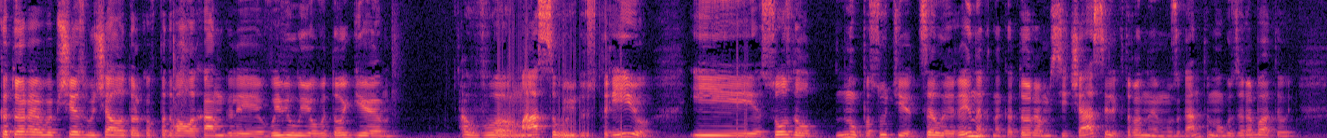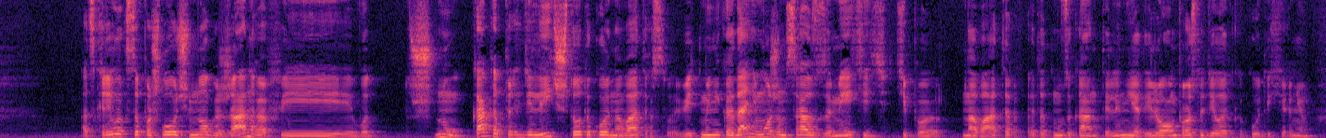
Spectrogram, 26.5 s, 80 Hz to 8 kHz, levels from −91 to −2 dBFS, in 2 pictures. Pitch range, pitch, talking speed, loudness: 120-145 Hz, 130 Hz, 140 wpm, -27 LUFS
